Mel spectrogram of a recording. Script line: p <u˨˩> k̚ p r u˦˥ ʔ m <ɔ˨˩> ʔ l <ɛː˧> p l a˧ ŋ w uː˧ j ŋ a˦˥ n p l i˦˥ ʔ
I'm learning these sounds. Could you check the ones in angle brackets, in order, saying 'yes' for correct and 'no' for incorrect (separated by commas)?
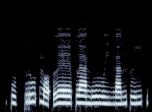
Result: yes, yes, yes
